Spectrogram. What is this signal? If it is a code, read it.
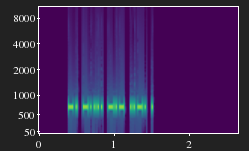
Morse code, heard as a keyed tone, about 52 wpm, 700 Hz. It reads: N6KFE
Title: USA Call Signs - 5 Characters - 2x Character Spacing - 50wpm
